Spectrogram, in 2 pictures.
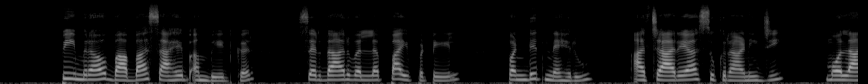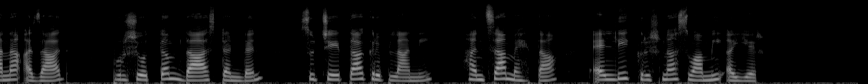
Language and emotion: Punjabi, neutral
